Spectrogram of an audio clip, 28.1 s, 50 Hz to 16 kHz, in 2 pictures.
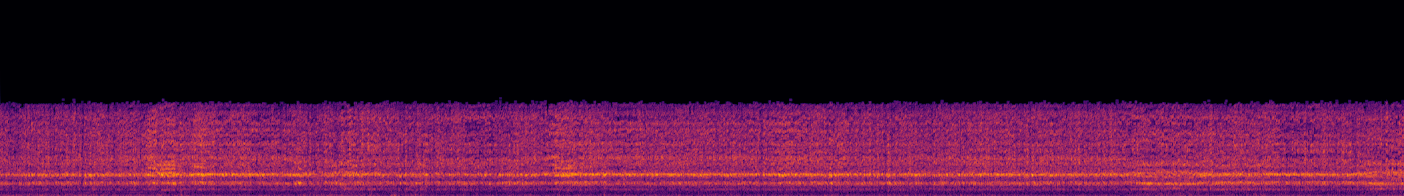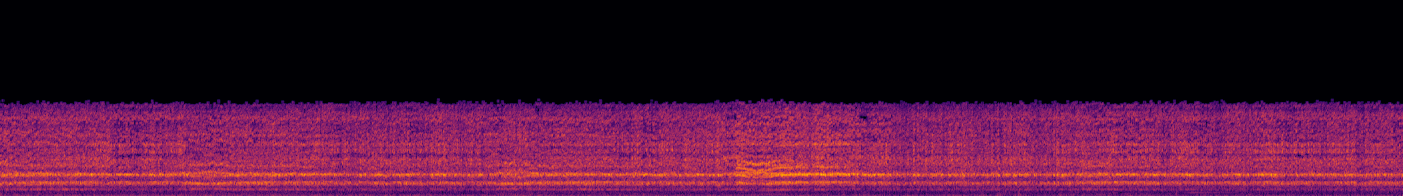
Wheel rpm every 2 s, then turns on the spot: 160, 170, 160, 160, 160, 160, 160, 160, 160, 160, 160, 160, 160, 160.
none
